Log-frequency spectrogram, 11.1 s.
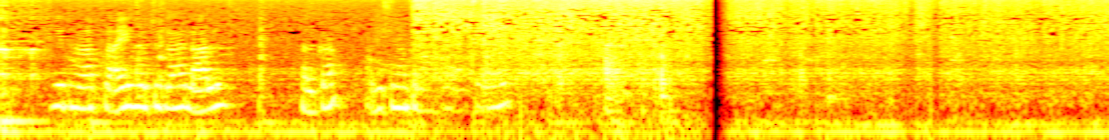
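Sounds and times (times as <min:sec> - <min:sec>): metal spatula stirring: 0:00.0 - 0:00.5
vegetables sizzling in hot oil: 0:00.0 - 0:11.0.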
